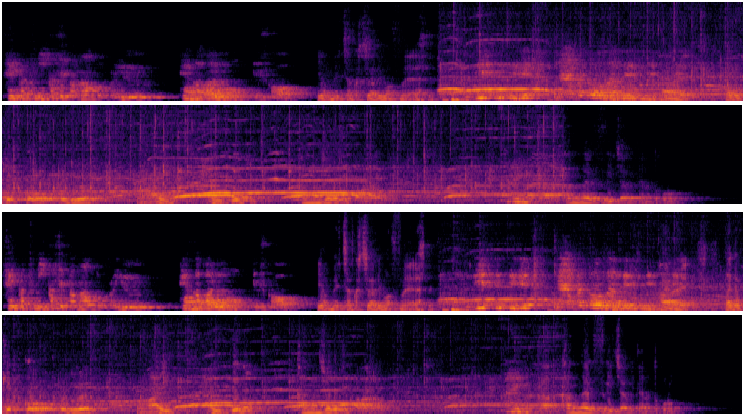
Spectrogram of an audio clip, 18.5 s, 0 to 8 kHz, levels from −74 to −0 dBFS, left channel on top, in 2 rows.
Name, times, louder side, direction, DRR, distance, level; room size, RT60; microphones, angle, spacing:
voice 1, 0.0-1.7 2.2-2.9 3.1-3.6 5.9-8.5 15.5-15.8, right 2 dB, 90° right, -1 dB, 2.8 m, -27 dB
voice 2, 2.3-3.0 3.9-5.8 7.6-10.5 10.9-11.4 11.8-12.5 12.9-14.1 15.6-17.6, right 2 dB, 55° right, 7 dB, 1.2 m, -28 dB
sound 1, 5.4-16.3, left 5 dB, 40° left, 1.1 m, -28 dB
11.0 x 6.0 x 7.1 m, 1.2 s
head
